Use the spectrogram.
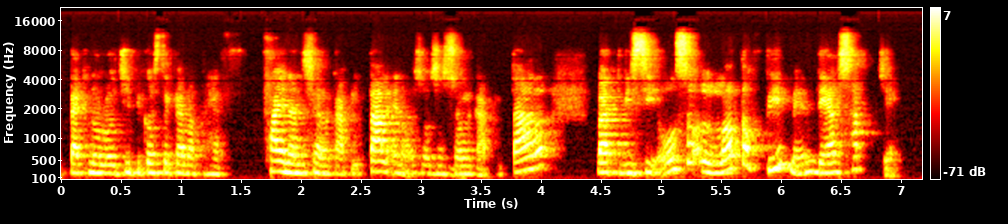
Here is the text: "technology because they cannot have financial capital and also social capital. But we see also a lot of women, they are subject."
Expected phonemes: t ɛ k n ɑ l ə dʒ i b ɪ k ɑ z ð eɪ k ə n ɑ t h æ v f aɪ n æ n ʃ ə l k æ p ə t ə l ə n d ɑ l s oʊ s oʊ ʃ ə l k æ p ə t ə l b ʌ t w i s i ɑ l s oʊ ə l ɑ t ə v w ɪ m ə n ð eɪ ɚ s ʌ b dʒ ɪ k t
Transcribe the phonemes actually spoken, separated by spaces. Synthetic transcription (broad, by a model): t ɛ k n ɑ l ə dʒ i b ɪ k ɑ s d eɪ k ə n ɑ t h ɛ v f aɪ n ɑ n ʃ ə l k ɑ p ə t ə l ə n ɑ l s oʊ s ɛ s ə l k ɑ p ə t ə l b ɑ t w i s i ɑ l s oʊ ə l ɑ t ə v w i m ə n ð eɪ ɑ s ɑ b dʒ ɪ k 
